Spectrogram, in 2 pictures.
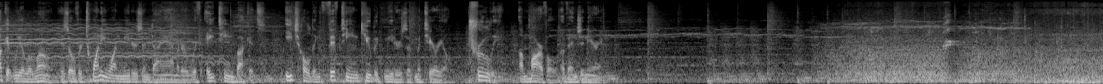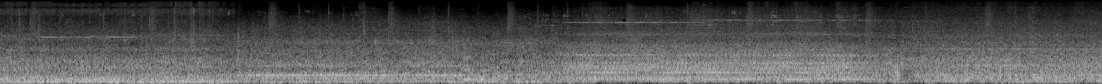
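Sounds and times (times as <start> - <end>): heavy machinery running: 8.3 - 22.0.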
